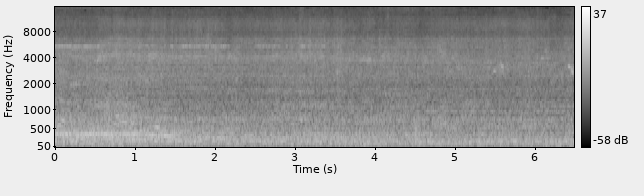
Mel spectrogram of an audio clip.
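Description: Quadcopter drone hovering overhead: a steady buzz mixed with outdoor background noise.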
